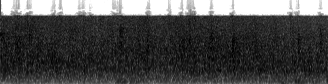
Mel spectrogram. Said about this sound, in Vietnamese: Vậy thì để tri ân lời dạy của Thầy cũng như thay đổi không khí, xin quý vị cho một tràng pháo tay thật lớn trước khi đi vào câu hỏi thứ ba.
